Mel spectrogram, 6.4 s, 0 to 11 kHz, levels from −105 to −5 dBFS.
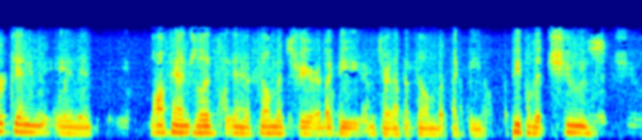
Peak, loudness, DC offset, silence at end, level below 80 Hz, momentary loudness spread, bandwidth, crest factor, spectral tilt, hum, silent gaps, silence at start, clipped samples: -12 dBFS; -32 LUFS; under 0.1%; 0.05 s; -62 dBFS; 10 LU; 6.2 kHz; 20 dB; -7.5 dB/octave; none; none; 0 s; under 0.1%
